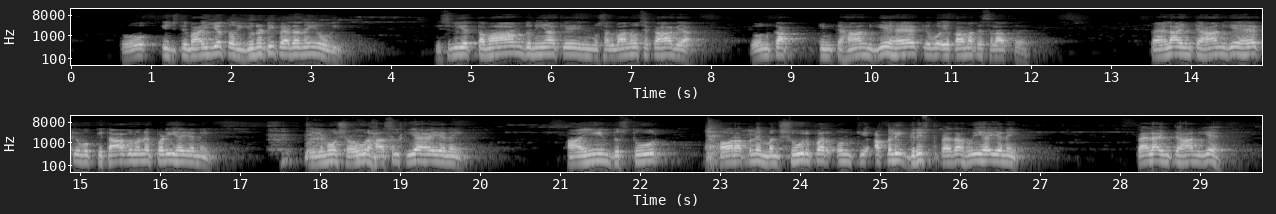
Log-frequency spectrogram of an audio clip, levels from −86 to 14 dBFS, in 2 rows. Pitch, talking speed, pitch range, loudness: 155 Hz, 135 wpm, 145-165 Hz, -16 LUFS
